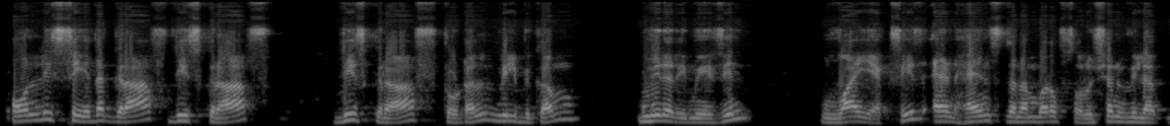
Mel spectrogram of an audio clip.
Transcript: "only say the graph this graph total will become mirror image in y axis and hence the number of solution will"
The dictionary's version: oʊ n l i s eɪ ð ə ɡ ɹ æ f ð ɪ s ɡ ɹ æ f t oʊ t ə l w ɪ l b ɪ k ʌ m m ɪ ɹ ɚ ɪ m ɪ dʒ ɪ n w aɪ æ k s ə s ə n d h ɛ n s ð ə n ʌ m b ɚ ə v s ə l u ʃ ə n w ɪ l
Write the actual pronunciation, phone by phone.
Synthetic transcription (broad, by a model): oʊ n l i s eɪ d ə ɡ ɹ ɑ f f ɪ s ɡ ɹ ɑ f t oʊ t ə l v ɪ l b ɪ k ʌ m m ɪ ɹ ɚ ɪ m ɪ z ɪ n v aɪ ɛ k s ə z ə n d h ɛ n s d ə n ʌ m b ɚ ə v s ə l u ʃ ə n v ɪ l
